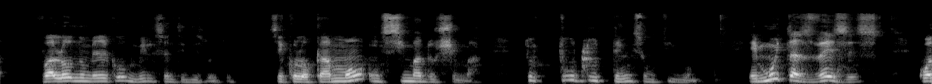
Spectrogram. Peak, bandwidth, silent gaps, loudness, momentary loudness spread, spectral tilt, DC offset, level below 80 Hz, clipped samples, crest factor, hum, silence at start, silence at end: -2 dBFS; 11.5 kHz; none; -21 LUFS; 22 LU; -5 dB/octave; under 0.1%; -66 dBFS; under 0.1%; 20 dB; none; 0.45 s; 0 s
